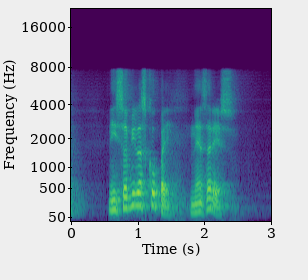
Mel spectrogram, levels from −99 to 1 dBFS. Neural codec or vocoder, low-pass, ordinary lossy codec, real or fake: codec, 16 kHz, about 1 kbps, DyCAST, with the encoder's durations; none; none; fake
